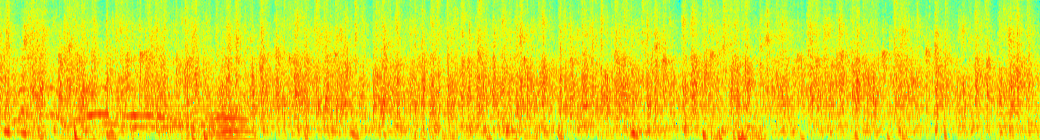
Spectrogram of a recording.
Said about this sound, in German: Bitte einen donnernden Applaus.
